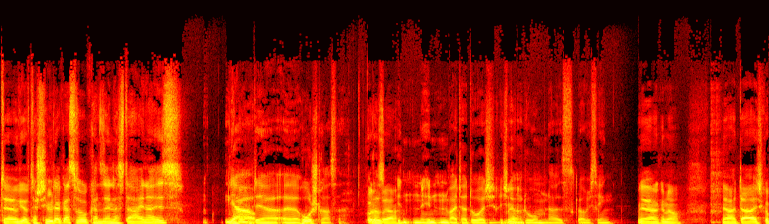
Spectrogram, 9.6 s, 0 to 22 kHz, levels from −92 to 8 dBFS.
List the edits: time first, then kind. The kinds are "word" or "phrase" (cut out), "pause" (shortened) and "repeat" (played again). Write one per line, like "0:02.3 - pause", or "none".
0:00.9 - word
0:03.2 - word
0:04.8 - word
0:07.5 - word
